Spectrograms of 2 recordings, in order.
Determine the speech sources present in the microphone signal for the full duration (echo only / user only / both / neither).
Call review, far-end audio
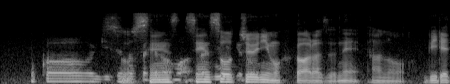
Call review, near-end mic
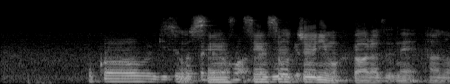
echo only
